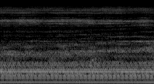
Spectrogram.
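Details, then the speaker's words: Wega commercial espresso machine, boiler autofill test with the level probe wire pulled to force a refill. Steady low hum at constant pitch, no grinding or surging, as water flows; the fill pump motor runs smoothly. "we go and you see we've now got a flow of water"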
